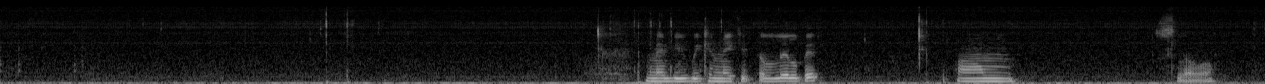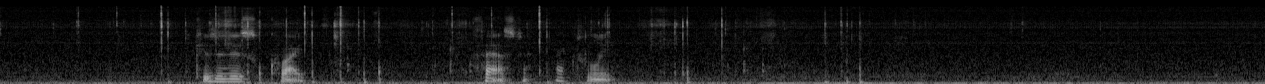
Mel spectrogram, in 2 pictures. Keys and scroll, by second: 6.3 typing, 9.2 s, 15.1 shift+g, 16.2 shift+g, 19.3 g, 21.1 alt+a.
